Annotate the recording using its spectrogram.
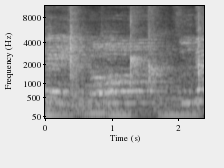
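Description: A roomful of people singing together to music, with held notes over a steady low accompaniment and sharp hand claps about once a second.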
